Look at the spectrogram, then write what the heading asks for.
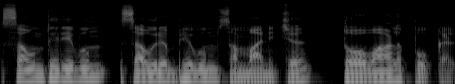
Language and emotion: Malayalam, neutral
